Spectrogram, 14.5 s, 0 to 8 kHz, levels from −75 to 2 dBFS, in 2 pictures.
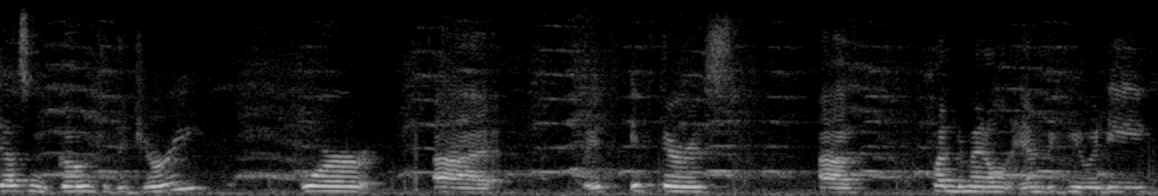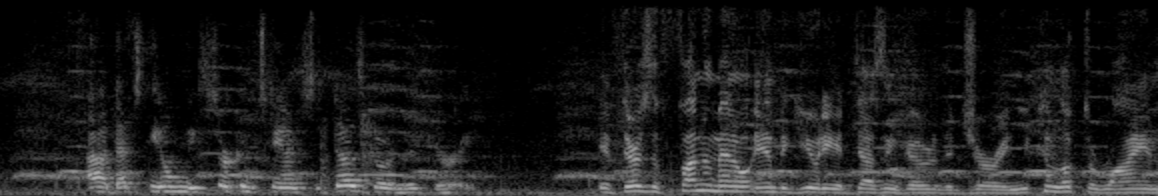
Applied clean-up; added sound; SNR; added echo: none; Bird; 13 dB; none.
